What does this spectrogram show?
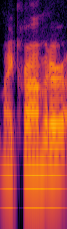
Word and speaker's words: Micrometer: Because I always say, like, I most of the time say micrometer, but there are certain times where I think I get stuck and then I just say micrometer. And I hear people say it both different ways, but since you just pronounced it micrometer, I think that's the official way.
